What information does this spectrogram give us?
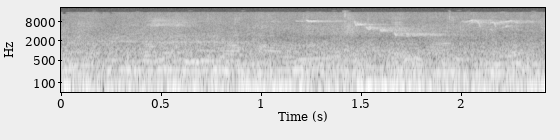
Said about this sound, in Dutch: En boven onze hoofden het geluid van de vogels, de vogelzang.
